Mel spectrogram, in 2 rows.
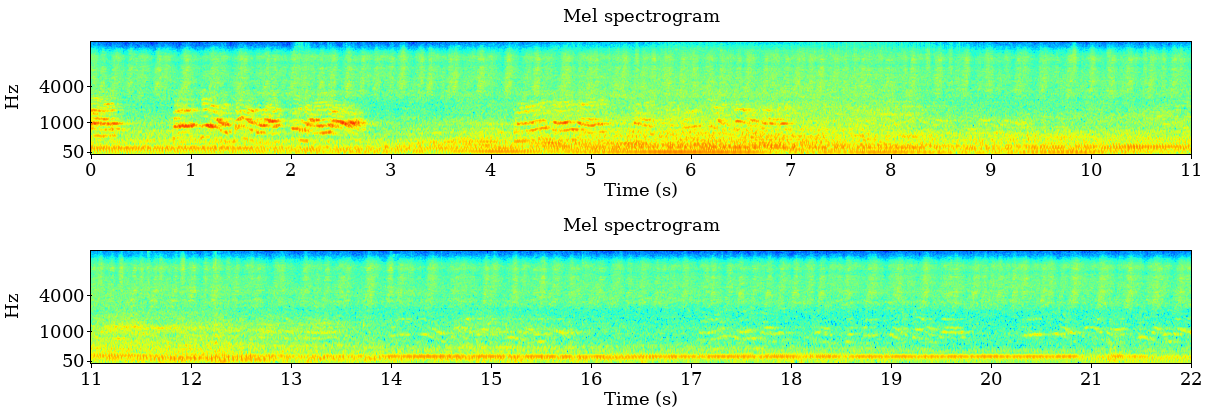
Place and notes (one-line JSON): {"title": "Taifeng Rd., Taimali Township - Small village", "date": "2014-09-05 10:47:00", "description": "Small village, Cicadas and traffic sound, The weather is very hot\nZoom H2n MS +XY", "latitude": "22.61", "longitude": "121.00", "altitude": "30", "timezone": "Asia/Taipei"}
